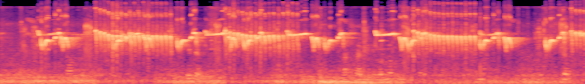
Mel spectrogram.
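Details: Luring song of a prinia for calling wild prinias: energetic series of fast buzzy trills, each phrase closing with a sliding drop, repeated steadily with brief pauses between bursts.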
